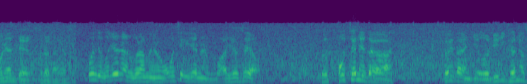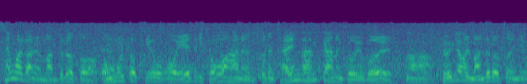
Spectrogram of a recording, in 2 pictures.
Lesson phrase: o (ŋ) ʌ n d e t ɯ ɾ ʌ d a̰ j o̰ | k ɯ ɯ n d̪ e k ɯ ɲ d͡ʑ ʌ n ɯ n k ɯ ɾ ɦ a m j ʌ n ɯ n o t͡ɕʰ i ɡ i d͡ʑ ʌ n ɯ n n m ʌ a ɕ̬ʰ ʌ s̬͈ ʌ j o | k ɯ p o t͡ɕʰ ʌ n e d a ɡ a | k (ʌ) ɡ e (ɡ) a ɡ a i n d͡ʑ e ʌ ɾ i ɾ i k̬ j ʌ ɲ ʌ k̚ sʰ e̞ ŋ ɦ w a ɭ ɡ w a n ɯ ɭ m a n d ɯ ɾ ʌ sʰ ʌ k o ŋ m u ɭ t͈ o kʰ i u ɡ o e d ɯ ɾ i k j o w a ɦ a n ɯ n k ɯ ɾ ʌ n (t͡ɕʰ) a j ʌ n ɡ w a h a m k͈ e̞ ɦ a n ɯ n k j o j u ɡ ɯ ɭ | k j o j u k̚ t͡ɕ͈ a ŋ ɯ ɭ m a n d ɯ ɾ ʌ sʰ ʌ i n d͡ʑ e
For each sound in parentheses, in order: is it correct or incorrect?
incorrect: ɲ, correct, incorrect: d, incorrect: t͡ɕ

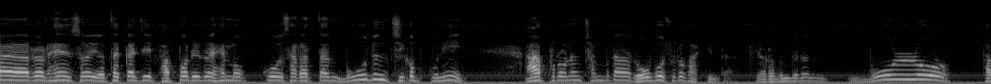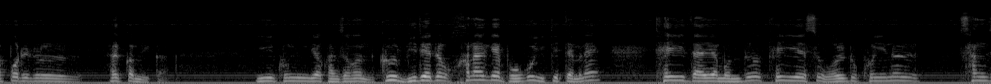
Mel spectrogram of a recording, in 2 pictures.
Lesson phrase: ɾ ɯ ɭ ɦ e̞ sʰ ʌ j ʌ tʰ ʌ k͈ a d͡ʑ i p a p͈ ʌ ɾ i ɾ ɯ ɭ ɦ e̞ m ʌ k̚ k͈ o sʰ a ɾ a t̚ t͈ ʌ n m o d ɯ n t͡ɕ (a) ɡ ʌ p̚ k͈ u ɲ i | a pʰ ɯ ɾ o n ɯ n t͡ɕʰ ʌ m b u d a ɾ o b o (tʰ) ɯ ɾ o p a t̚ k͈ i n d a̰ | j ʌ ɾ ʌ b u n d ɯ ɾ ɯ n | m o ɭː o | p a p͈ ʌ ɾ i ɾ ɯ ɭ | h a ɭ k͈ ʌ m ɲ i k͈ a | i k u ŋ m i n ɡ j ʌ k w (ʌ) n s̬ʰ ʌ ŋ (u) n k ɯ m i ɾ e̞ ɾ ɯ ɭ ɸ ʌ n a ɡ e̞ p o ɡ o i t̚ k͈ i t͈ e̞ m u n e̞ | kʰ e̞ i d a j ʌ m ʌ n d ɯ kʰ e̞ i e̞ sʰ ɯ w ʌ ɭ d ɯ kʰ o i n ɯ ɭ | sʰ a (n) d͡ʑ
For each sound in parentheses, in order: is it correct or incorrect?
incorrect: i, incorrect: sʰ, incorrect: a, incorrect: ɯ, incorrect: ŋ

